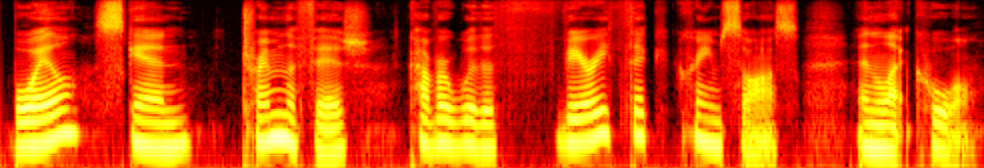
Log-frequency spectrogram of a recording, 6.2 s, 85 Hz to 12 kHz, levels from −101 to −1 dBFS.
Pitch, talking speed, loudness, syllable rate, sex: 175 Hz, 135 wpm, -20 LUFS, 3.4 syllables/s, female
